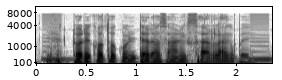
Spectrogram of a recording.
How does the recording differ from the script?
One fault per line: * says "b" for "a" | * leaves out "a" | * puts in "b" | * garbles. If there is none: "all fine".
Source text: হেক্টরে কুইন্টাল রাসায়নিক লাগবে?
* puts in "কত"
* puts in "সার"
